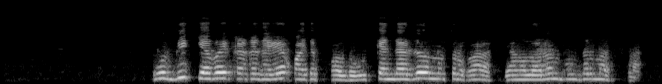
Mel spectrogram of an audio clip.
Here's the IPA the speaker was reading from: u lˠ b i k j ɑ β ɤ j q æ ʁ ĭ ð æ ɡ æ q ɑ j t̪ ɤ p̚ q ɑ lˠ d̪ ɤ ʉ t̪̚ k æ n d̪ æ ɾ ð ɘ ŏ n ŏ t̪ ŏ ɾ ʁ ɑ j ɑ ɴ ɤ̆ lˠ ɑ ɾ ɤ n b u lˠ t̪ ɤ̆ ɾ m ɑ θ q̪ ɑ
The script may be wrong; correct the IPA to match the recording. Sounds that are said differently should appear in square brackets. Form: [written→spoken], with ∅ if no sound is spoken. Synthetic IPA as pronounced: u lˠ b i k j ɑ β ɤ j q æ ʁ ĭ ð æ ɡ æ q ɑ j t̪ ɤ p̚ q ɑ lˠ d̪ ɤ ʉ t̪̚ k æ n d̪ æ ɾ ð ɘ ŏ n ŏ t̪ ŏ ɾ ʁ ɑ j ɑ ɴ ɤ̆ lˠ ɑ ɾ ɤ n b u lˠ [t̪→d̪] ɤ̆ ɾ m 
